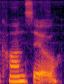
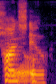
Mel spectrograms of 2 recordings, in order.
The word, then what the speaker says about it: Khonshu: Right off the bat, I was like, I'm going to have a hard time with this Tok'ra's name because he's pronouncing it Khonsu. But in Moon Knight, it's Khonshu. It's Khonshu.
